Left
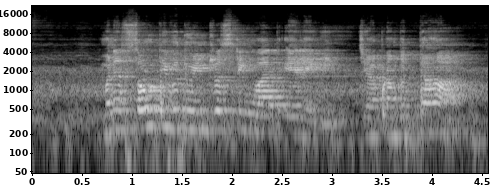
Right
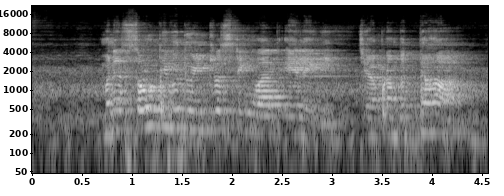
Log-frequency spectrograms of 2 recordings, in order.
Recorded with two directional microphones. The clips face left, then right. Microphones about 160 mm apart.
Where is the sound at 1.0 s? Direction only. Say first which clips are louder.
Left 1 dB; 20° left (ahead or behind).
